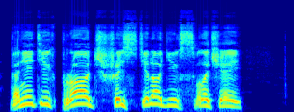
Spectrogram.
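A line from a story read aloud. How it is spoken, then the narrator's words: Small man yelling. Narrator (Russian): Маленький человек орал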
